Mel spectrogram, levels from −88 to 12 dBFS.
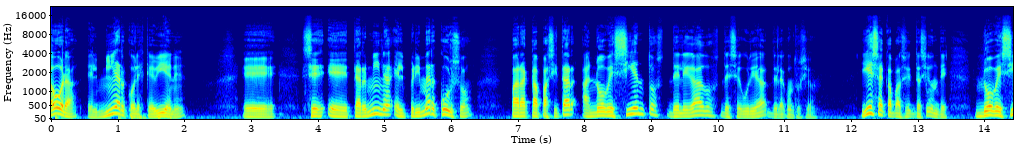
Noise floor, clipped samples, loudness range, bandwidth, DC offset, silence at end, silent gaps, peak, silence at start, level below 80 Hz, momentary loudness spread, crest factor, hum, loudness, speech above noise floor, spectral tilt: -60 dBFS; under 0.1%; 4 LU; 14.5 kHz; under 0.1%; 0 s; none; -6 dBFS; 0 s; -50 dBFS; 13 LU; 18 dB; none; -25 LUFS; 36 dB; -6 dB/octave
